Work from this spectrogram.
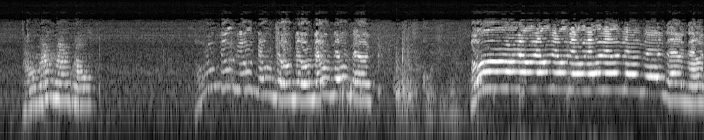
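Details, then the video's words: Domestic cat giving long, loud, drawn-out meows, each rising then held and falling slightly, three calls over about ten seconds with rich harmonic tone and a quiet gap between the first two. "Funny cats compilation!!!"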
